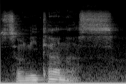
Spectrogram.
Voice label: "Sonitanis", pronounciations; Fourth Way; Beelzebub

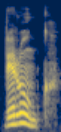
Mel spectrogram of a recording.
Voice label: "Veroonk", pronounciations; Fourth Way; Beelzebub

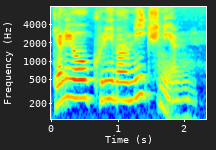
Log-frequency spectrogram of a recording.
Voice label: "Teleokrimalnichnian", pronounciations; Fourth Way; Beelzebub

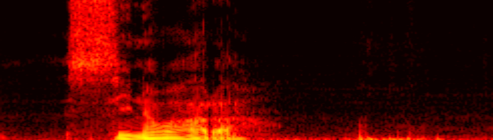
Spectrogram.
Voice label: "Sino ora", pronounciations; Fourth Way; Beelzebub

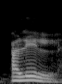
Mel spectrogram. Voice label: "Alil", pronounciations; Fourth Way; Beelzebub

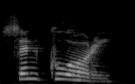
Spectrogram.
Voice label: "Senkoo ori", pronounciations; Fourth Way; Beelzebub

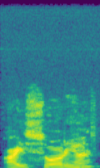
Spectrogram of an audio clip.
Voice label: "Aisorian", pronounciations; Fourth Way; Beelzebub

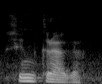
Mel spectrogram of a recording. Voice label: "Sinkraga", pronounciations; Fourth Way; Beelzebub

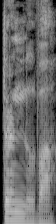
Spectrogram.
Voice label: "Trnlva", pronounciations; Fourth Way; Beelzebub

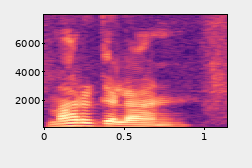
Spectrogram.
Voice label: "Margelan", pronounciations; Fourth Way; Beelzebub

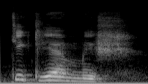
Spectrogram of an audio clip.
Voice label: "Tikliamish", pronounciations; Fourth Way; Beelzebub

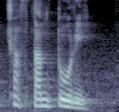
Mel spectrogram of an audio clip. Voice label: "Tchaftantouri", pronounciations; Fourth Way; Beelzebub

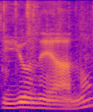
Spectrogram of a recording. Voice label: "Uneano", pronounciations; Fourth Way; Beelzebub

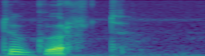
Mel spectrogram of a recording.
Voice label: "Toogoort", pronounciations; Fourth Way; Beelzebub

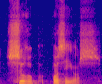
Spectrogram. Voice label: "Surp Otheos", pronounciations; Fourth Way; Beelzebub

